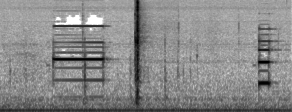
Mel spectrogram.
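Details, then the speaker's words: Alaris IV infusion pump during a nurse training demonstration: two electronic beeps, one long and one short, over a low room hum as the line is seated and the safety clamp closed; infusion pump beep. "it beeps at me I've got about a half an hour left and then I simply just press Start and my infusion will go"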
